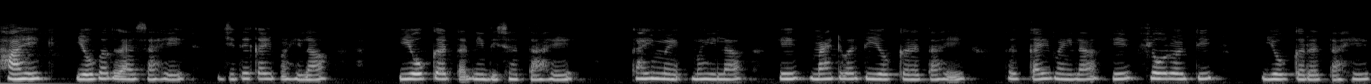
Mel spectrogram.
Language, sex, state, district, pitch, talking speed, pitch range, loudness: Marathi, female, Maharashtra, Aurangabad, 250 Hz, 130 wpm, 235-260 Hz, -25 LUFS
